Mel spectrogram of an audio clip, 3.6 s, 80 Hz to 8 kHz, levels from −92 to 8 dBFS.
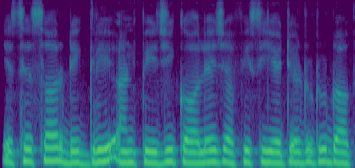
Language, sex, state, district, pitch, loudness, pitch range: Telugu, female, Andhra Pradesh, Srikakulam, 195 Hz, -23 LUFS, 190-205 Hz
